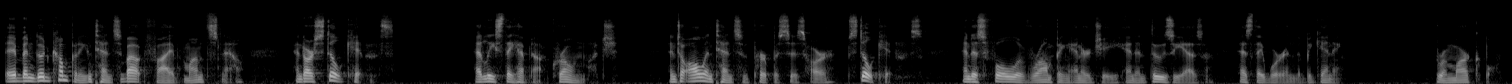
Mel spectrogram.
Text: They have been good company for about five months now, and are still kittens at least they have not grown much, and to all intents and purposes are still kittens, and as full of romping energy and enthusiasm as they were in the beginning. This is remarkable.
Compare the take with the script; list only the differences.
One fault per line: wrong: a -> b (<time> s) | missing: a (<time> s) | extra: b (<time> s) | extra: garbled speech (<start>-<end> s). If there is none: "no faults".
wrong: for -> intents (0.8 s)
missing: This is (13.4 s)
